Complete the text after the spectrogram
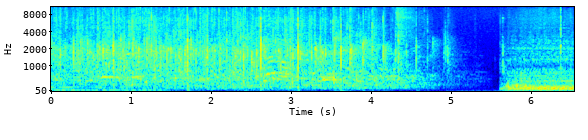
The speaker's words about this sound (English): who holds his hands up and begins the applause. Gangster, cigarette in mouth, claps his hands.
